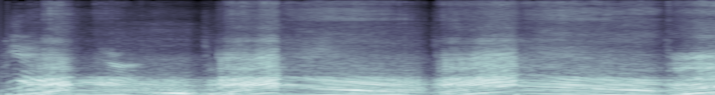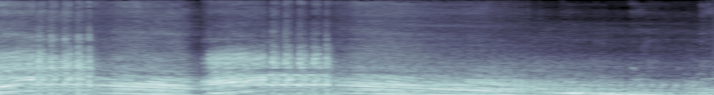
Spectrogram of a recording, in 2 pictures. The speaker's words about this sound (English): What is the joy of spinning for you? Is it you controlling the car? Is it getting you out of control? The car, spinning, burning tires, the sound of the car, yeah. You get addicted to it.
